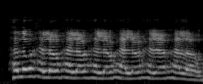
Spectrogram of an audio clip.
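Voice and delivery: rapid loud hello barrage; fast taunting. A narrator's reading. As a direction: rattle them off fast. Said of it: "as fast as she could".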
